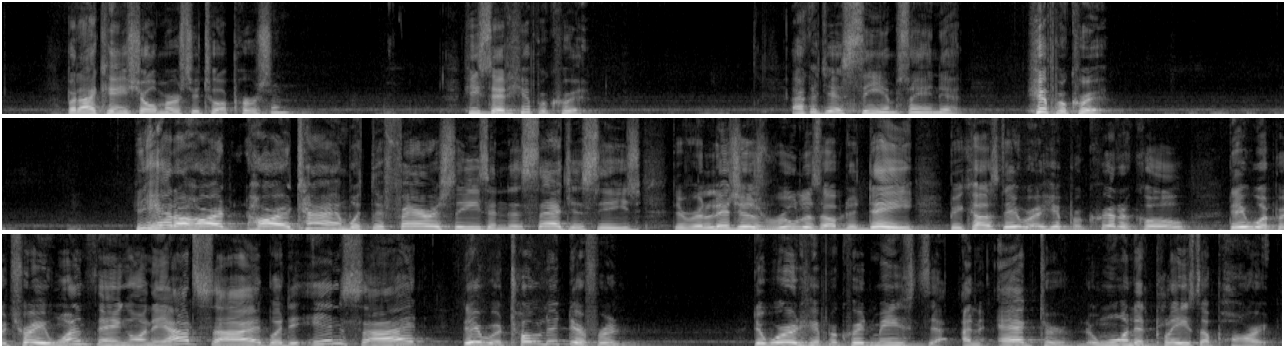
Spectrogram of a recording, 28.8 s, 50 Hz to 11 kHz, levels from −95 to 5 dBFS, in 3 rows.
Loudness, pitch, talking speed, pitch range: -24 LUFS, 210 Hz, 140 wpm, 180-245 Hz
